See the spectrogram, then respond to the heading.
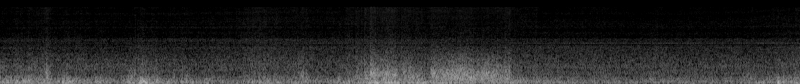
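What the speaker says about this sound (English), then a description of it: "Right now our winds are about 31, 40 miles an hour today, somewhere in there." Strong wind buffets the microphone while riding a Kawasaki Ninja 400 motorcycle in 31 to 40 mph gusts, a continuous loud roaring rush that swells midway, with engine rumble beneath.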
